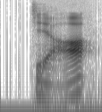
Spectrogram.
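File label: "jia", Chinese, third tone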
